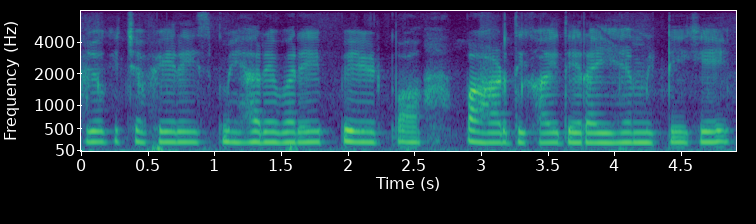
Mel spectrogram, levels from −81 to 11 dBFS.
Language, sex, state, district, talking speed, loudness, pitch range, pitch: Hindi, female, Uttar Pradesh, Shamli, 170 wpm, -17 LUFS, 210-220 Hz, 215 Hz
